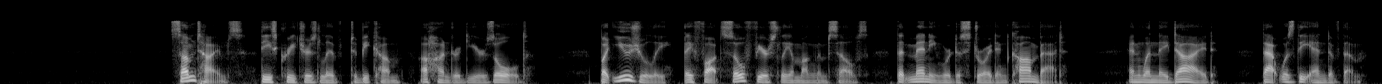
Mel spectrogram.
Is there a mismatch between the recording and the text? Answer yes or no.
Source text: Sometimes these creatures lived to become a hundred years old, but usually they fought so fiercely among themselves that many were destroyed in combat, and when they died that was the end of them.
no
